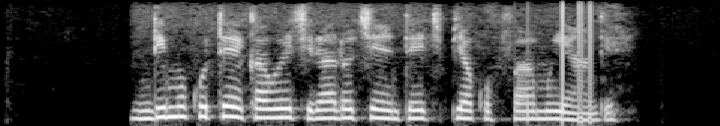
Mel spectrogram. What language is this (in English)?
Ganda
